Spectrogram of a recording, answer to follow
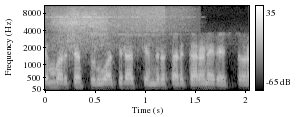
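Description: A hissing whoosh sound effect under a wipe graphic, fading out about a second in. It plays over a voice talking on a narrow-sounding telephone line.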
